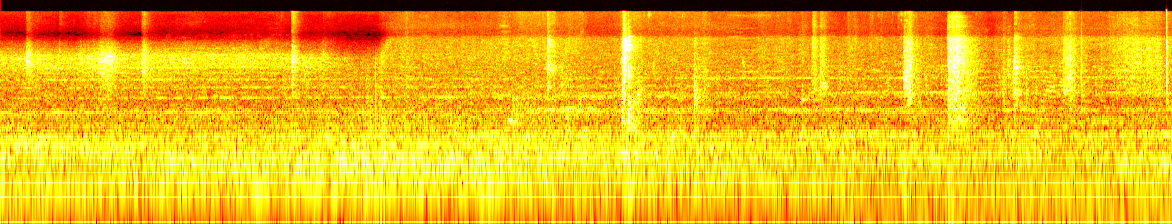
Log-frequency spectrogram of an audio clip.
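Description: Steady running rumble and hum of an ICE high-speed train, heard from inside the carriage, with a few sharp knocks and clicks about six seconds in and again around nine seconds in.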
